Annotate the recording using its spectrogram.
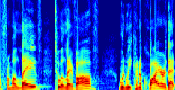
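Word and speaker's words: לֵב: The word for heart normally pronounced lev in Hebrew.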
